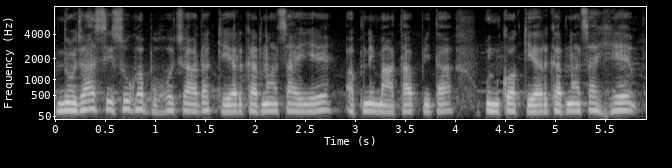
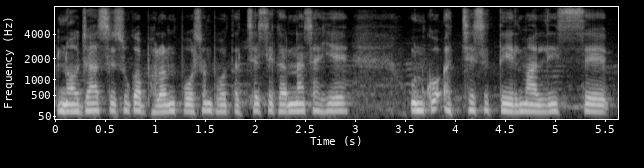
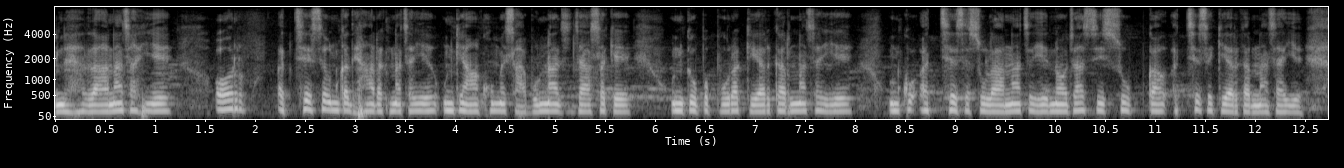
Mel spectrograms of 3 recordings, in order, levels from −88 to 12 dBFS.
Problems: background conversations at intervals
